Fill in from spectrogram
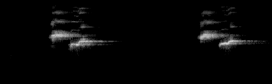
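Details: Female green leafbird giving its daily call, used to prompt silent males to sing: two clean phrases about a second and a half apart, each a bright high note sliding down into a slightly lower, warbled whistle, with silence between.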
